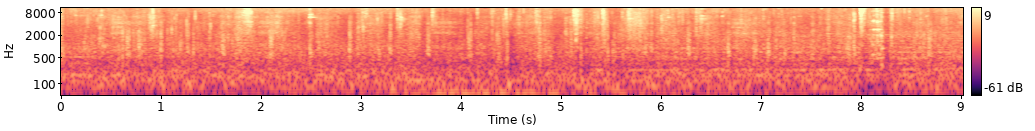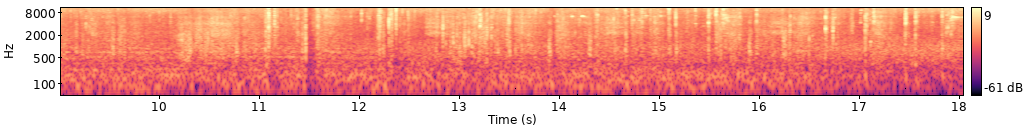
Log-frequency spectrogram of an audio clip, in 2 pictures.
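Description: Footsteps patter quickly on a hard floor.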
